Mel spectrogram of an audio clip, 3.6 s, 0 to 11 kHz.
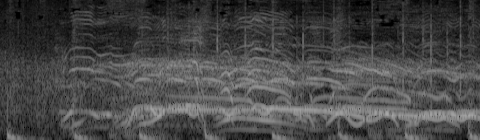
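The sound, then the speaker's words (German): A canned applause sound effect played from a soundboard button assigned to C4: a crowd clapping with overlapping cheers and whoops, swelling quickly and holding at a steady, fairly loud level for a few seconds. “Der Applaus, der auf C4 liegt, den drücke ich heute nicht mehr.”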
